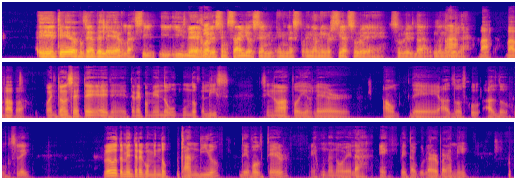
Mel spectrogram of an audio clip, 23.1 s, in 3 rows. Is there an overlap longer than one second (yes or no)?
no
